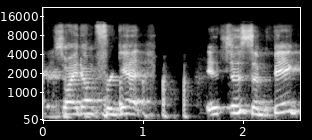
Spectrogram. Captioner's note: laughs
